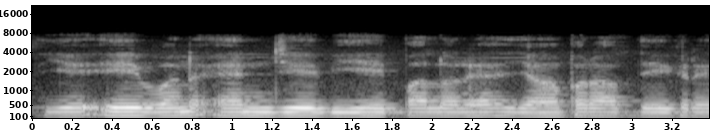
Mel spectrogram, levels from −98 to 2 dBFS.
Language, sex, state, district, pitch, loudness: Hindi, male, Haryana, Jhajjar, 130 Hz, -15 LUFS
